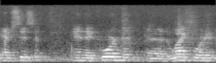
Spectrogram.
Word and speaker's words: abscissa: That's the way you say it, abscissa.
